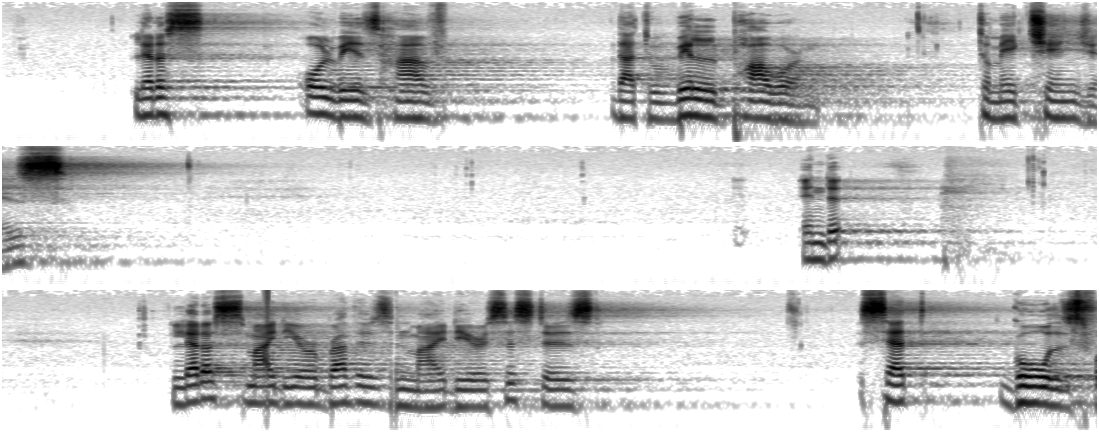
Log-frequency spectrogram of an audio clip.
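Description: An elderly man speaks slowly and earnestly into a microphone, his voice echoing in a reverberant room, with long pauses.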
